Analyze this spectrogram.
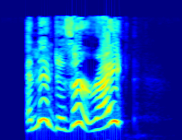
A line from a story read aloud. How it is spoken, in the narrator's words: Matt blurts out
